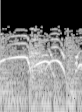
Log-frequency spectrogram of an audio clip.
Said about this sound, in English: Oh my god, there's a bus coming!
